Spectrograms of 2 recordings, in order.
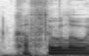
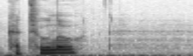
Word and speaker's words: Cthulhu: so there you get a lot of people mispronounce that first one they call it Cthulhu and it's actually Cthulhu the lurking fear Dagon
